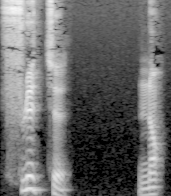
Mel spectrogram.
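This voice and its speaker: A man's voice: medium pitch, sing-song, darkish tone. A man teaching a phonics lesson, patiently repeating words and spelling them out letter by letter. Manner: slow, deliberate word repetition.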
